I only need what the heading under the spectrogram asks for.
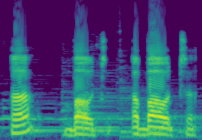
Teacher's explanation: ఈ first syllable unstressed అన్నమాట. Second syllable stressed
